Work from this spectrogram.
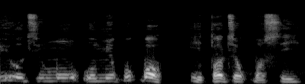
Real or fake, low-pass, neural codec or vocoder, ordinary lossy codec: fake; 10.8 kHz; vocoder, 24 kHz, 100 mel bands, Vocos; none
